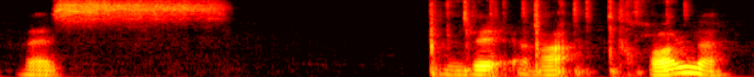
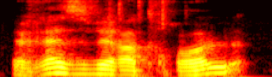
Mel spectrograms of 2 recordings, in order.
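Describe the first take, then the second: First: Resveratrol drawn out very slowly and softly; very slow dictation. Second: Slowly spelling out Resveratrol; slow dictation. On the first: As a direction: stretch resveratrol out while writing it down. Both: Shown as a demonstration. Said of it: "je vais vous le noter".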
